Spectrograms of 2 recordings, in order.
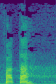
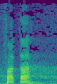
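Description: The two takes are said the same way.

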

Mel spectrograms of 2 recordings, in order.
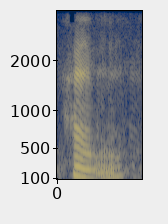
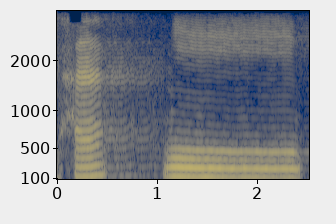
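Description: First: The two letters run together without a pause. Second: A short pause separates the two letters. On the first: The letters are read as most reciters read them. "يقرأها الجمهور حاميم حاميم" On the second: The letters are two separate letters, not one word. "يفصل حاء ميم، يسكت بين الاثنين سكتة بغير تنفس"

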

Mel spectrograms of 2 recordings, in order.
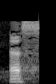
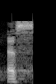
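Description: First: Only air escapes, with no hiss. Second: A sharp whistling hiss is heard. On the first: "Tidak lagi ada sofir" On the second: "sehingga muncullah apa? Safir"

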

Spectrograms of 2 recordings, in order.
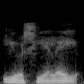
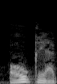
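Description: First: The acronym is pronounced the English way. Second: The acronym is pronounced the Spanish way.

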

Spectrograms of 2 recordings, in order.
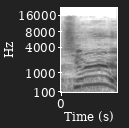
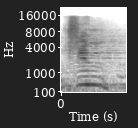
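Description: First: The word ends with an added r-sound. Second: The word ends without an added r-sound. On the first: The speaker calls it wrong. "什么叫今儿啊" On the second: The speaker calls it right. "正字读今"

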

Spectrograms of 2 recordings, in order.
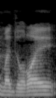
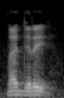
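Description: First: The r and vowel keep some heavy quality. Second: The r and vowel are light, with no heaviness. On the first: The speaker calls it wrong. "bukan majroi... Jangan masih tersisa sifat tafkhim" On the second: The speaker calls it right. "Jadi tarqiq. Majri"

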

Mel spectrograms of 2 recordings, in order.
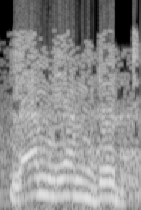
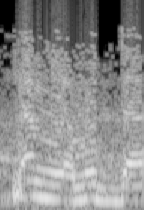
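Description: First: The two final d sounds are said separately. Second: The two d sounds merge into one doubled d. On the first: "الفك صورة واحدة" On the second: "والإدغام ثلاث صور"

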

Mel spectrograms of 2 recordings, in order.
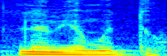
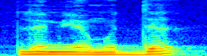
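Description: First: The doubled d ends with a short u. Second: The doubled d ends with a short a.

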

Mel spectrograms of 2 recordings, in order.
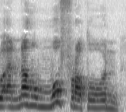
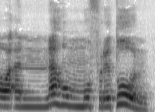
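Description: First: The vowel after the r is a. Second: The vowel after the r is i. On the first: They are the ones left behind. "يقرأها بالفتحة لأنها اسم مفعول" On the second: They are the ones who go to excess. "اسم فاعل"

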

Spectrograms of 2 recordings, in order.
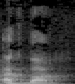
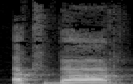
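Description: First: The word is pronounced in its standard form. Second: The word is pronounced in an altered form. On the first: The word means greatest. The speaker calls it right. "Au lieu de dire akbar" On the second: The word means big drums. The speaker calls it wrong. "Certains, parfois, ils vont dire akbar"

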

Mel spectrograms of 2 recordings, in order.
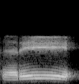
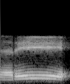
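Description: First: Only the vowel after r is tilted toward e. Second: Only the vowel after r is tilted toward e.

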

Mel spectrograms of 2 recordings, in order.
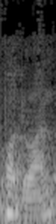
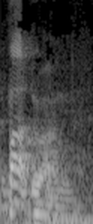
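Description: First: The stress is on the last syllable. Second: The stress is on the first syllable. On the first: The speaker calls it right. "chiamiamolo Padoan" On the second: The speaker calls it wrong. "Si sente in radio e in televisione Padoan"

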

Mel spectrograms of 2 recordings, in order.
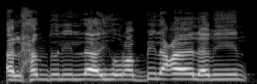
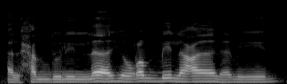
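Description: First: The phrase is recited in a loud, raised voice. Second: The phrase is recited in a soft, lowered voice. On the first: The speaker calls it wrong. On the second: The speaker calls it right.

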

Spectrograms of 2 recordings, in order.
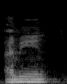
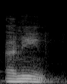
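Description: No difference in how they are said.

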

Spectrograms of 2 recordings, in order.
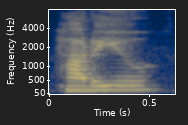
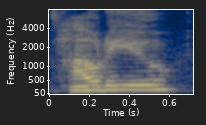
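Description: First: Very fast, with how nearly swallowed and blurred. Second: Moderate speed, with do softened to a flapped ru. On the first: "더 빨리 넘어가면요... how 사운드까지 전달도 못 받고" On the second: "do 사운드가 루로 변할 때가 있어요"

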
